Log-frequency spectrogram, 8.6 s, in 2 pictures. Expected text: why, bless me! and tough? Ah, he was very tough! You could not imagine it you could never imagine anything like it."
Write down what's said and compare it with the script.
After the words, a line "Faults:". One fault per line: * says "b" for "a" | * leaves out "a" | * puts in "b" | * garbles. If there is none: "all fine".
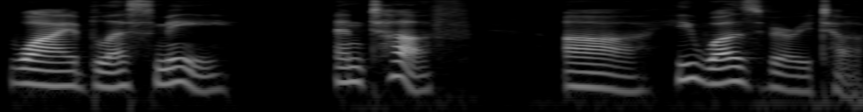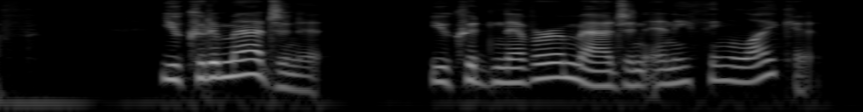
why, bless me! and tough? Ah, he was very tough! You could imagine it you could never imagine anything like it."
Faults:
* leaves out "not"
